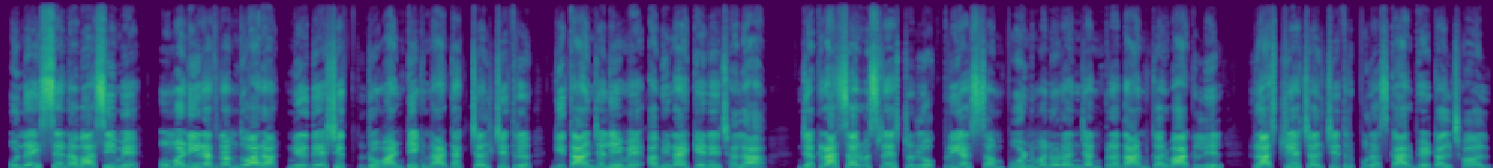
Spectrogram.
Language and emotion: Maithili, neutral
